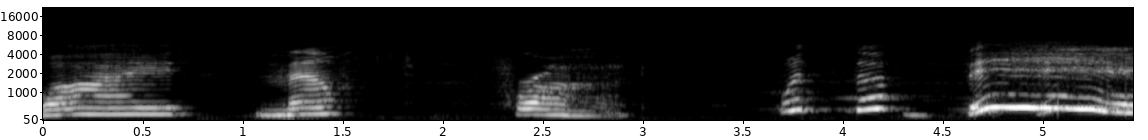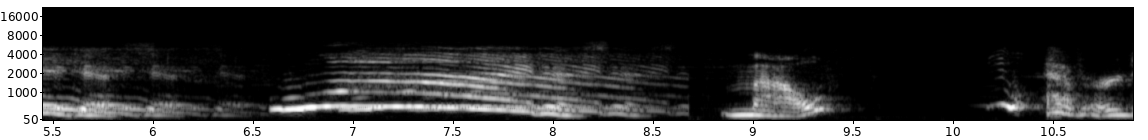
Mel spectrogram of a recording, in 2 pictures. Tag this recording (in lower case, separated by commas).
music, speech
